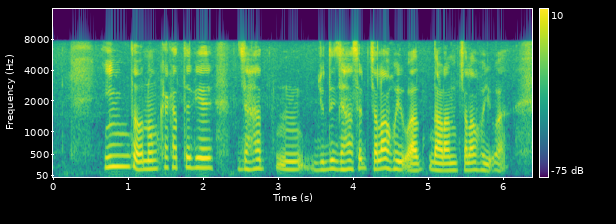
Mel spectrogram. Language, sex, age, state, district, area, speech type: Santali, male, 18-30, West Bengal, Jhargram, rural, spontaneous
